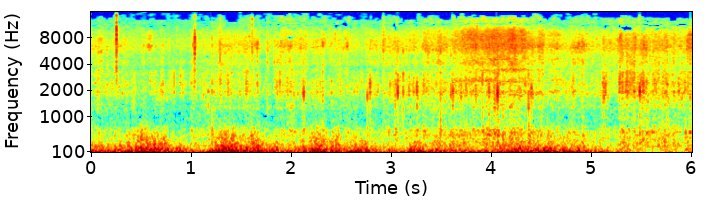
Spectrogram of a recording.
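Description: Mountain-bike knobby tyres rolling over loose gravel, a steady crunching rumble full of small ticks, with wind buffeting the microphone.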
